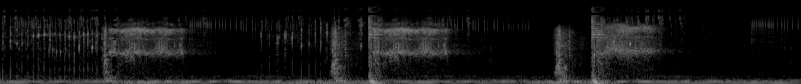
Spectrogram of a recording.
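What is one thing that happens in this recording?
A bowstring creaks as a bow is drawn and held.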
